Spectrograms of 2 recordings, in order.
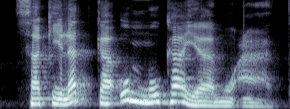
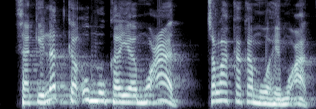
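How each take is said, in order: First: Slow, drawn-out reverent Arabic; "Sakilatka ummuka ya Mu'ad" read slowly and solemnly as scripture; slow solemn recitation. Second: "Sakilatka ummuka ya Mu'ad" exclaimed as a fond scolding; mock rebuke. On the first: Acted. Preacher first recites the Prophet's reply, slow and solemn. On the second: Preacher voices the Prophet gently scolding Mu'ad, a mock rebuke. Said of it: "kayak minta ampun buat Mu'ad".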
